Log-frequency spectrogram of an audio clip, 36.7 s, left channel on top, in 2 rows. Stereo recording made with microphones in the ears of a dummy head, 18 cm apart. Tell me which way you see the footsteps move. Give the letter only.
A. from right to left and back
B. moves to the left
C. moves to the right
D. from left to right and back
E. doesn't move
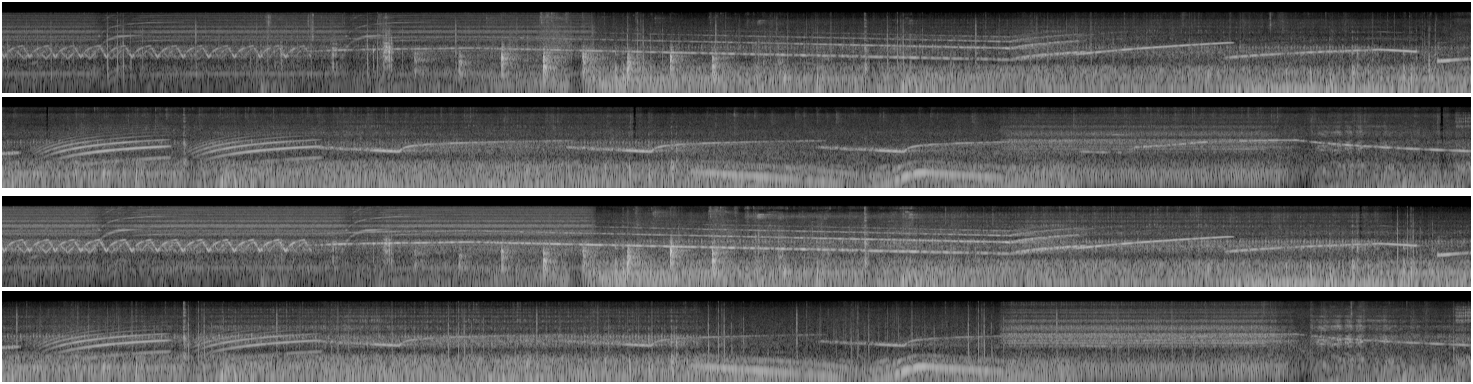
C.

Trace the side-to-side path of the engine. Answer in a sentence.
In this clip you hear the engine stay put.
